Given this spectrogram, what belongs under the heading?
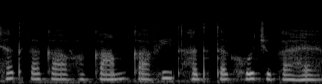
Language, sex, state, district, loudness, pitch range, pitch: Hindi, female, Jharkhand, Sahebganj, -37 LUFS, 235-255 Hz, 240 Hz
